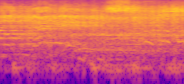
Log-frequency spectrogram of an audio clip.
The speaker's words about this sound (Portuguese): Sonoras vaias.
